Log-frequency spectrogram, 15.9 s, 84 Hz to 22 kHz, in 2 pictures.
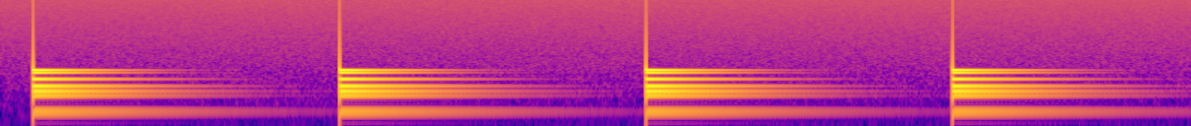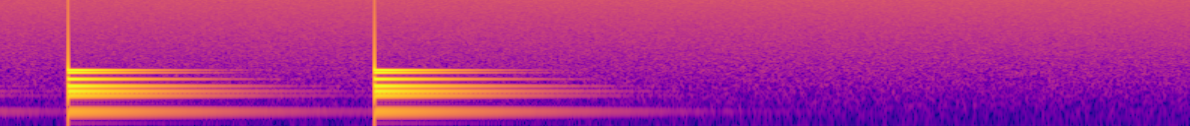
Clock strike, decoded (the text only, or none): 6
